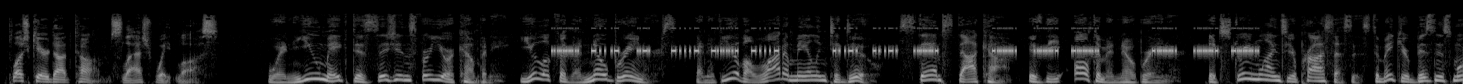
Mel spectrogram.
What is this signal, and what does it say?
Hellschreiber (Feld-Hell, 122.5 baud), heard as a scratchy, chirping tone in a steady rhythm, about 1850 Hz, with speech in English. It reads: SM1NDN 449 695 695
